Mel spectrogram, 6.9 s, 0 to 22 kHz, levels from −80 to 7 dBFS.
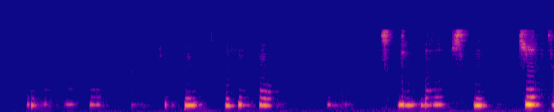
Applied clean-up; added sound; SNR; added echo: neural mask model DeepFilterNet 3.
